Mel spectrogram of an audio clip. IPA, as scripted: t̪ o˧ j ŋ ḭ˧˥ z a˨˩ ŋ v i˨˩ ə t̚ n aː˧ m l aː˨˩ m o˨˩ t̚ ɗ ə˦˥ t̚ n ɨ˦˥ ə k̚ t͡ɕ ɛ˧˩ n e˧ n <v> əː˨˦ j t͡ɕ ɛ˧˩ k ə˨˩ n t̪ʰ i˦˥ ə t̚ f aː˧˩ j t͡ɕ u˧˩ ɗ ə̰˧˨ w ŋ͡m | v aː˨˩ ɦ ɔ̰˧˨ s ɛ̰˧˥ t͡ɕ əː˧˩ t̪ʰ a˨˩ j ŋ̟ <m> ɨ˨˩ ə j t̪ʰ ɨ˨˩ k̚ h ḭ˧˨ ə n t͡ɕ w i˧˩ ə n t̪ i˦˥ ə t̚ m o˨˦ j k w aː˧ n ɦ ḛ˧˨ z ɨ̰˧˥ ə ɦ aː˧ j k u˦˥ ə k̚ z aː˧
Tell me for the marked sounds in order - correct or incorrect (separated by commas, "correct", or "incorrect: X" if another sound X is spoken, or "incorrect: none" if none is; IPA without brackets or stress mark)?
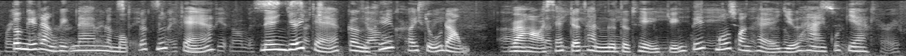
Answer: incorrect: z, incorrect: ŋ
